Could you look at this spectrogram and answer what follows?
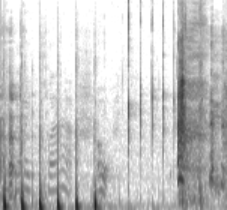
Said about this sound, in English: That was a horrible clap. Oh my god. I'm sorry.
